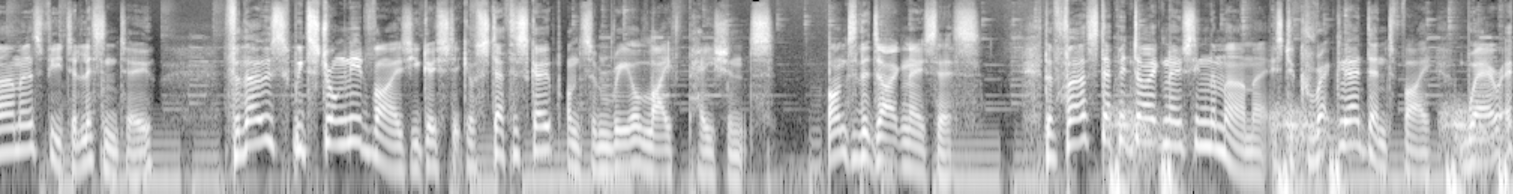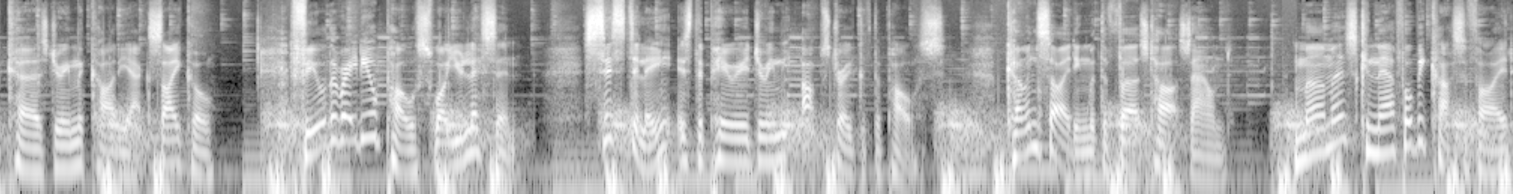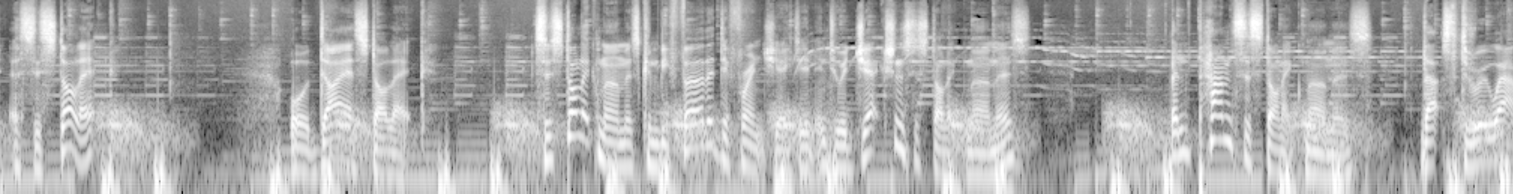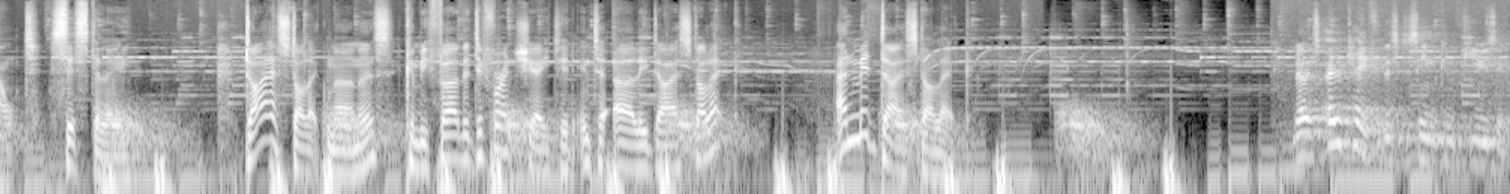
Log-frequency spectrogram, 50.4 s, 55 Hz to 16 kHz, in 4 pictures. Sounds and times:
Speech: 0.0s - 1.3s, 1.9s - 26.2s, 27.6s - 28.9s, 29.7s - 33.8s, 35.0s - 39.0s, 39.9s - 44.0s, 44.8s - 46.0s, 48.6s - 50.4s
Music: 0.0s - 50.4s.

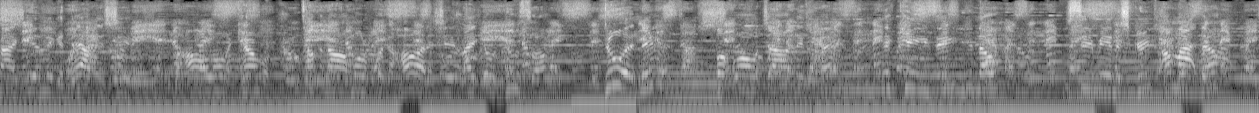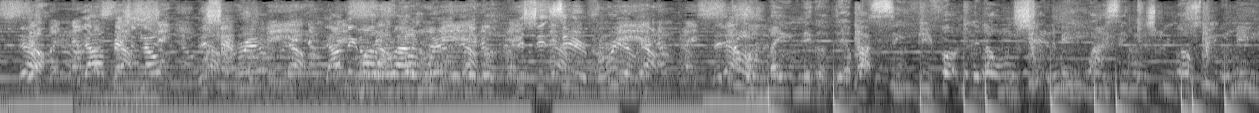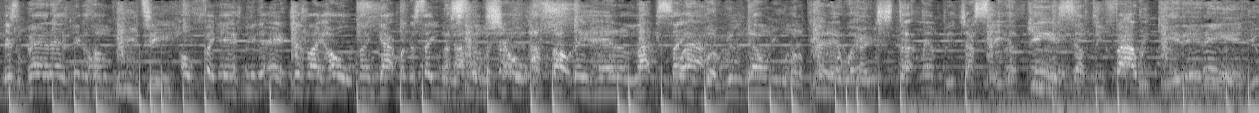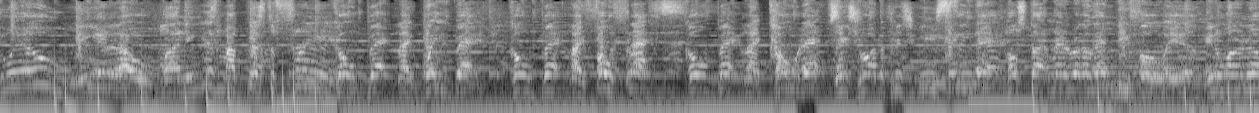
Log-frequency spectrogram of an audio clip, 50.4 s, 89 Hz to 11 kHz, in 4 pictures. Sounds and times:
Music: 0.0s - 50.3s.

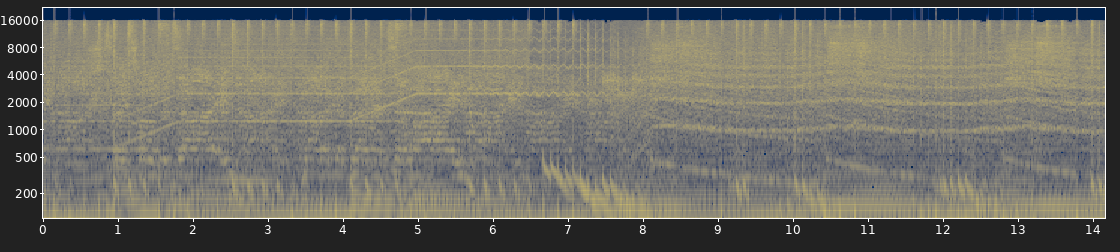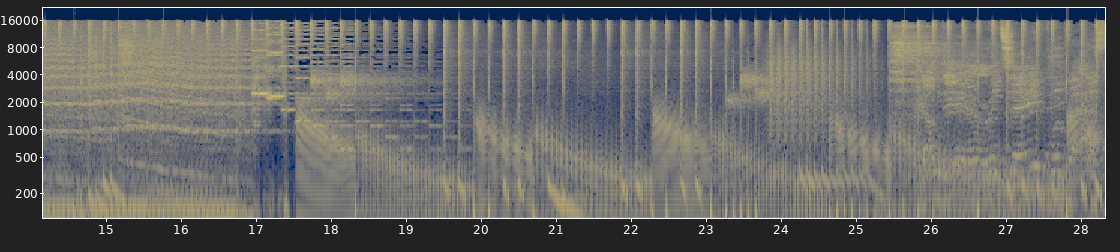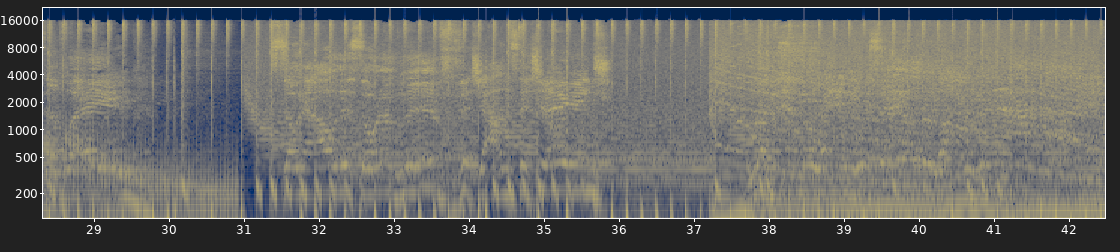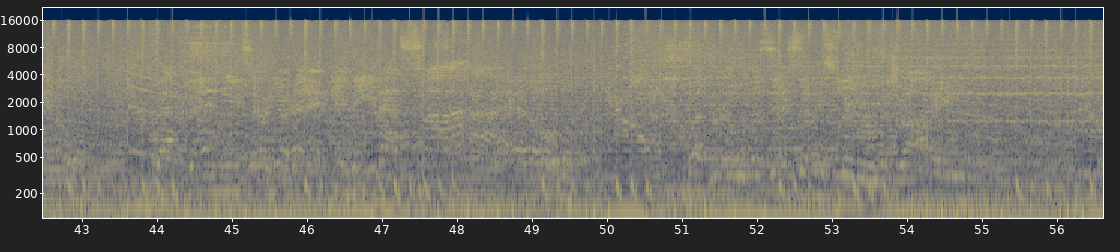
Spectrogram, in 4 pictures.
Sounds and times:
Music: 0.0s - 56.6s.

